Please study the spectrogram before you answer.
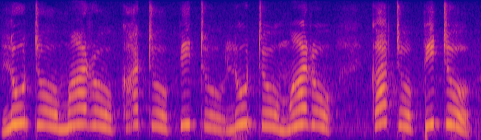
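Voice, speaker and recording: A woman voicing a green parrot who shouts loud repeated orders at passersby, in a storybook reading. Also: sits high, extremely slow, dull audio, pitched above the performer's own voice. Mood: shrill.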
